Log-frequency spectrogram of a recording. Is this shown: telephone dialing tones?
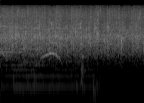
no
